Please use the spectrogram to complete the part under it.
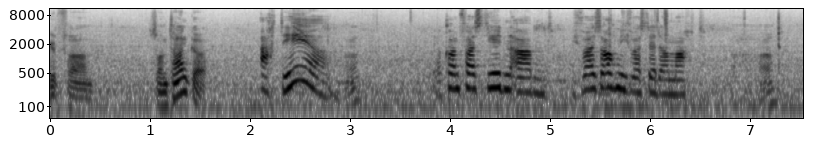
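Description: An elderly woman speaks.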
